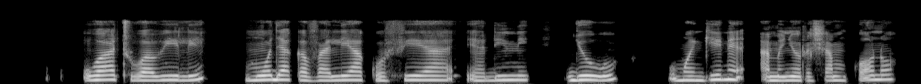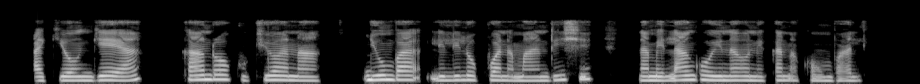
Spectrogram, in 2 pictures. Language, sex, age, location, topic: Swahili, female, 18-24, Mombasa, health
